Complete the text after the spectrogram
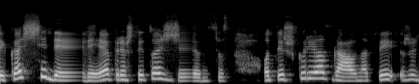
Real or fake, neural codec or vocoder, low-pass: real; none; 14.4 kHz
